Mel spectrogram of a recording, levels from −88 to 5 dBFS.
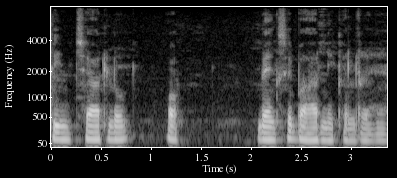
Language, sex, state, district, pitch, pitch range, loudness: Hindi, male, Bihar, Vaishali, 105 Hz, 95-110 Hz, -19 LUFS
